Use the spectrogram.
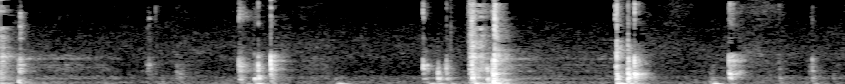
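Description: Fingertips with short painted nails type on a compact plastic mechanical keyboard with round pastel plastic keycaps in a dark frame. Short, dry clacky keystrokes come in irregular bursts and small clusters, each with a low body and a bright click that dies away almost instantly. Quiet gaps separate the bursts.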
